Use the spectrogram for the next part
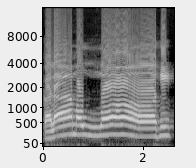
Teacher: جلالت کو پر پڑھیں گے کیونکہ اس سے پہلے زبر آ رہا ہے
